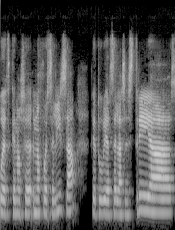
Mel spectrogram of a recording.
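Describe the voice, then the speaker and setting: A woman's monotone, flat voice at medium pitch and a very slow pace, on a very clean recording with a silent background. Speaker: academic researcher. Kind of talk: conference presentation. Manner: hesitant, many fillers.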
